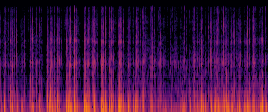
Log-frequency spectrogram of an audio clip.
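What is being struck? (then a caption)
Plastic game case. Fingertips and nails scratch and tap the surface of a small, flat, hollow plastic video game case with a printed orange paper insert, held in both hands close to the microphone. The result is a quick, uneven run of soft, dull, low tapping and scratching sounds that stop short without ringing.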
